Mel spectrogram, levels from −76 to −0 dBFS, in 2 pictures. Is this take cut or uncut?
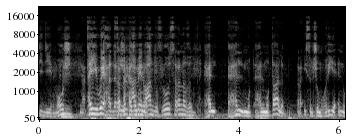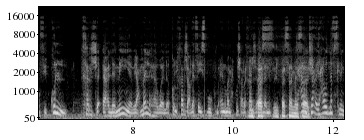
uncut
